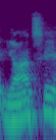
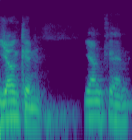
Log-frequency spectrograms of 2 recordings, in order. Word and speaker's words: Youngkin: And there was one poll released on Friday that had him down by 8% to, is it Yancey? How do you say the Republican challenge? – Youngkin.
